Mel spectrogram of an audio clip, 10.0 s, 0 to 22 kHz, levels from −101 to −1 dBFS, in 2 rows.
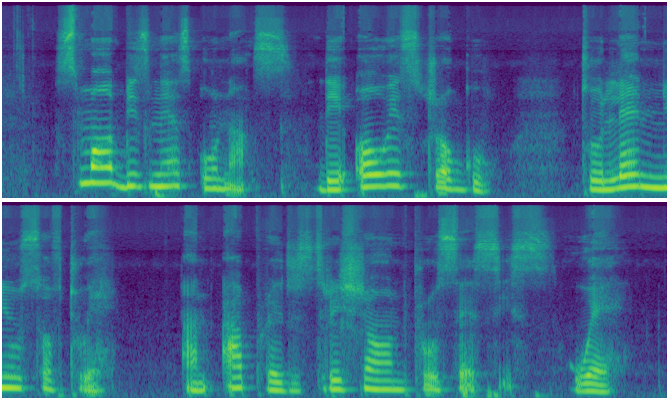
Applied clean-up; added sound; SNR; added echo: none; none; none; none.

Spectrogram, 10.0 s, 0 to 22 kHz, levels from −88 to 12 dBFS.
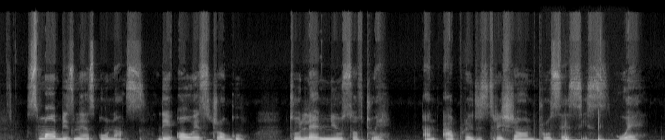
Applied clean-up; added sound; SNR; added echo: none; Raindrop / Drip; 2 dB; none.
